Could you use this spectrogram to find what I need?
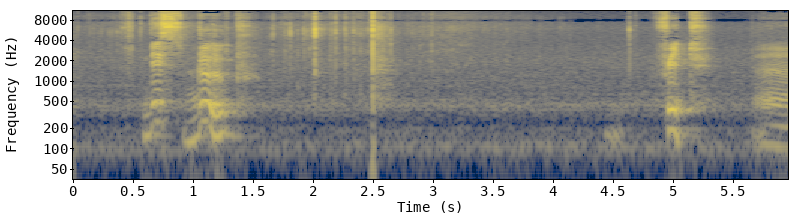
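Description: Leather rubs and creaks as a knife slides into a sheath.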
